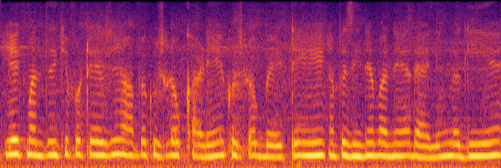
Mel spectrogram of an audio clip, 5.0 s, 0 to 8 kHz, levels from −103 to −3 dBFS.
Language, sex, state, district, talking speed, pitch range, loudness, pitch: Hindi, female, Bihar, Jahanabad, 285 wpm, 215-235 Hz, -15 LUFS, 225 Hz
